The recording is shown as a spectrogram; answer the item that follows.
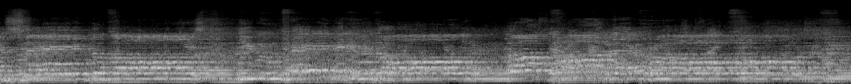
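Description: A church praise team of women's and men's voices singing a contemporary worship song together over instrumental accompaniment, the phrase changing about two thirds of the way through.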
